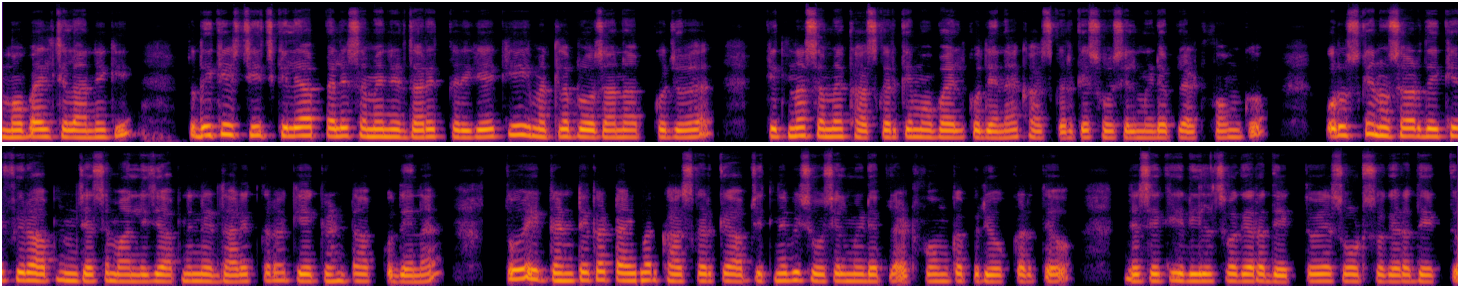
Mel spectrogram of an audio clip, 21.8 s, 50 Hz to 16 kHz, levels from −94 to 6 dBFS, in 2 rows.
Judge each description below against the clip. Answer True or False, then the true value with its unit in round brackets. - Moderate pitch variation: False (1.9 semitones)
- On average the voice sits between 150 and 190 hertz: True (185 Hz)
